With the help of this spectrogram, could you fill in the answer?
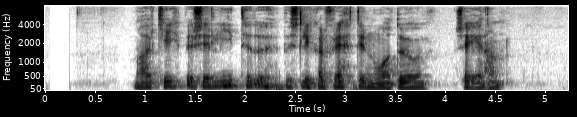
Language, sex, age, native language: Icelandic, male, 30-39, Icelandic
